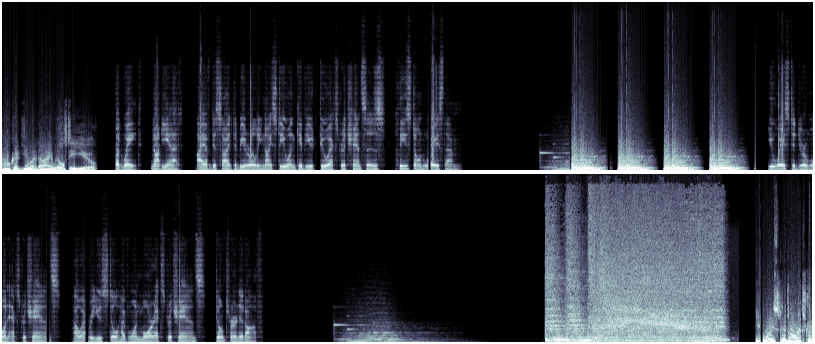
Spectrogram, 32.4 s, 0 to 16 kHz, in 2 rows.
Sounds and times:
Speech: 0.0 - 9.2, 15.3 - 21.4, 31.3 - 32.4
Music: 10.8 - 11.5, 22.8 - 26.0.

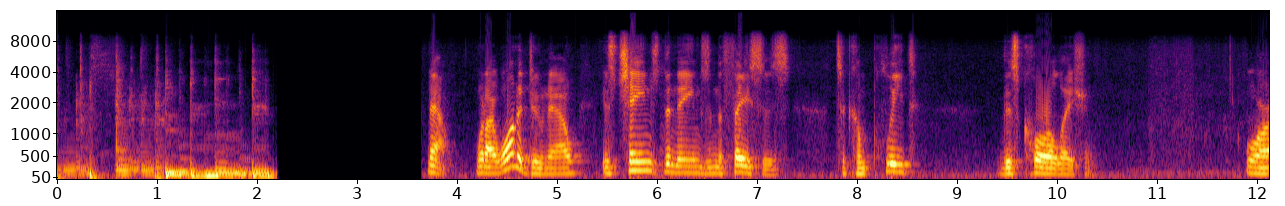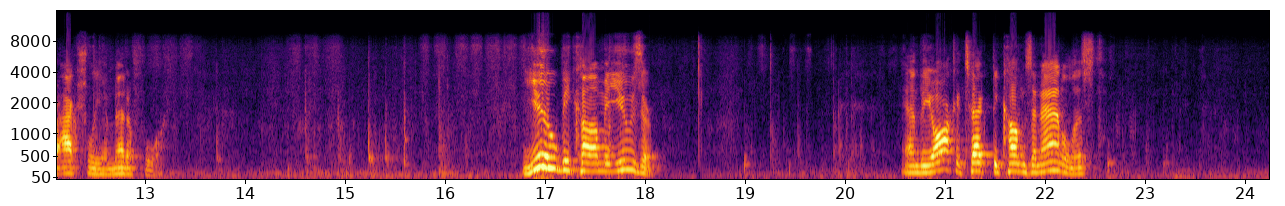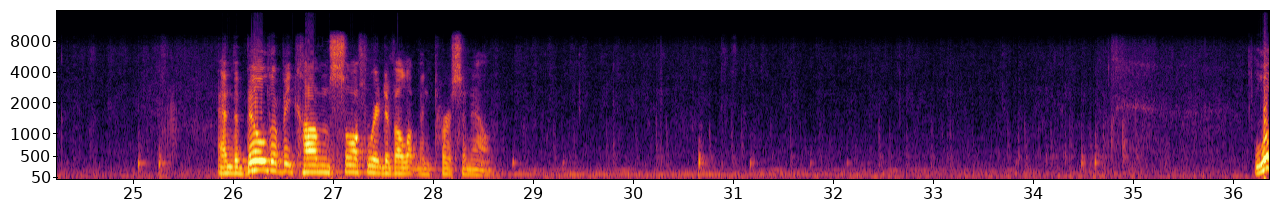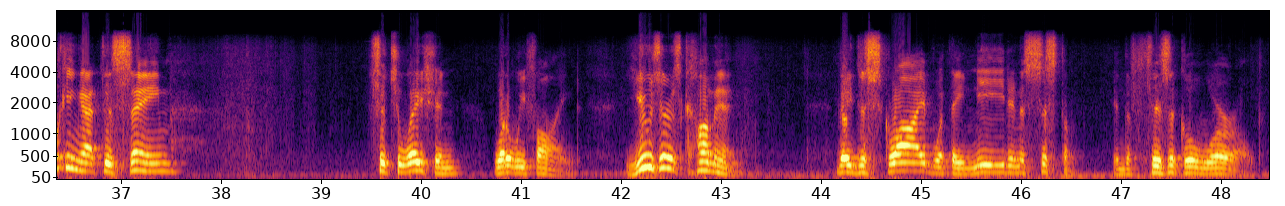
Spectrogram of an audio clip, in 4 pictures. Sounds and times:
Speech: 3.7 - 8.7, 9.4 - 10.4, 11.9 - 13.3, 16.8 - 18.2, 20.6 - 22.6, 25.8 - 28.7, 36.2 - 37.7, 39.5 - 43.3, 44.2 - 48.4.

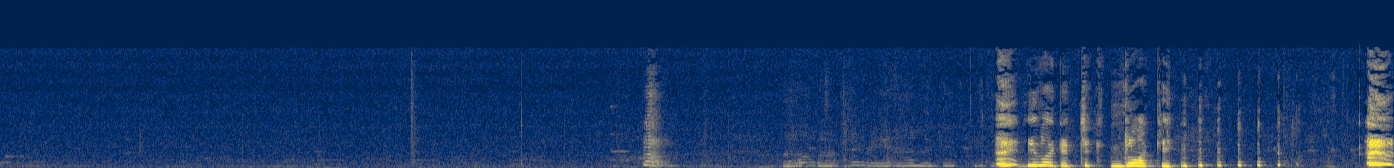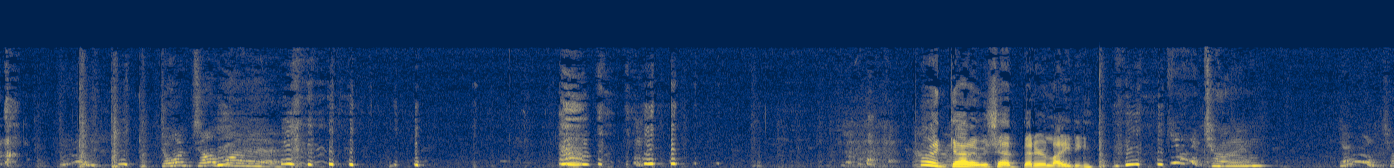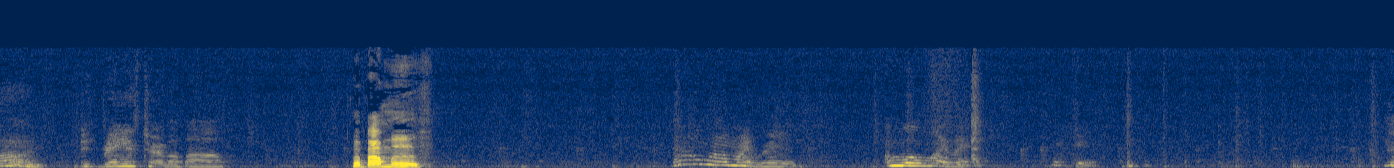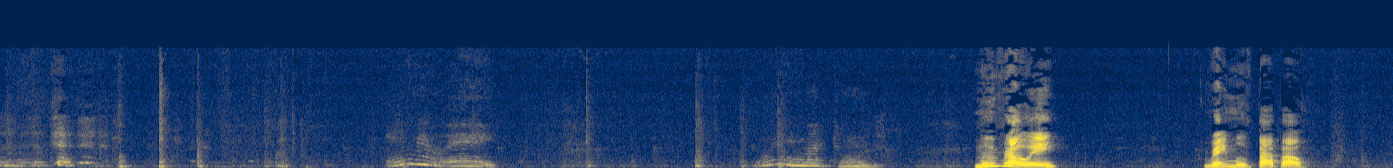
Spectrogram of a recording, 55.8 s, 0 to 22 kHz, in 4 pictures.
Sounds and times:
Inside, small room: 0.0 - 55.7
Giggle: 10.0 - 10.3, 11.7 - 13.0, 16.8 - 18.2, 19.5 - 21.2, 25.1 - 25.7.

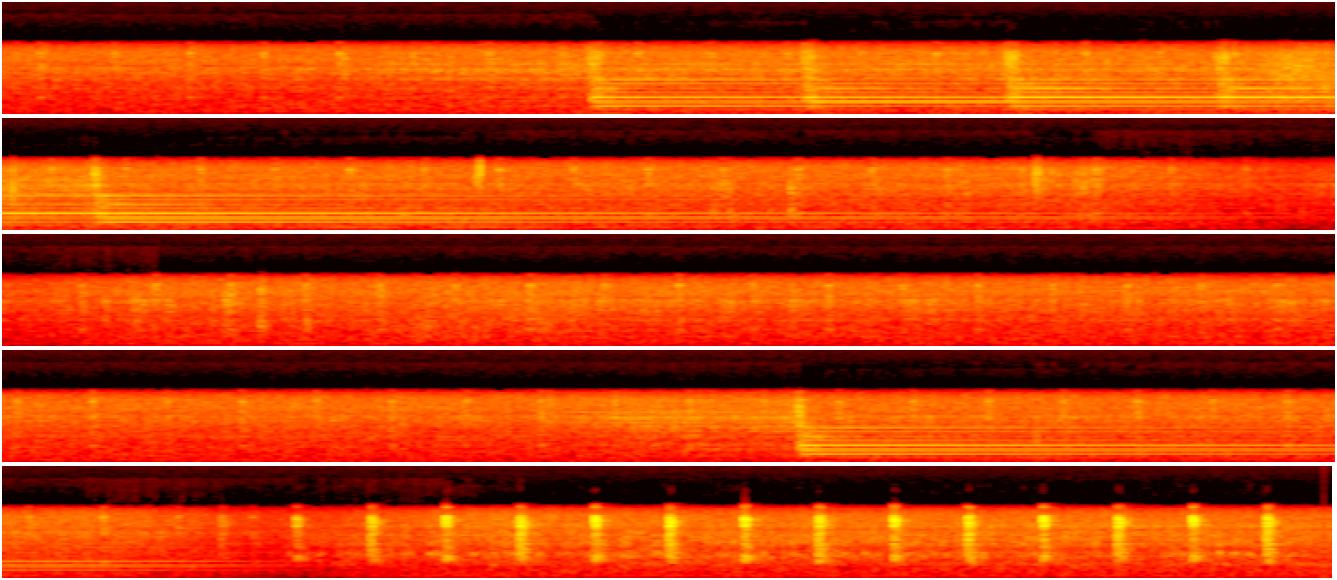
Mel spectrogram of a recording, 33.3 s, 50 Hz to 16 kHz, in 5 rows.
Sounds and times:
Tick-tock: 0.0 - 13.1, 13.7 - 33.3.

